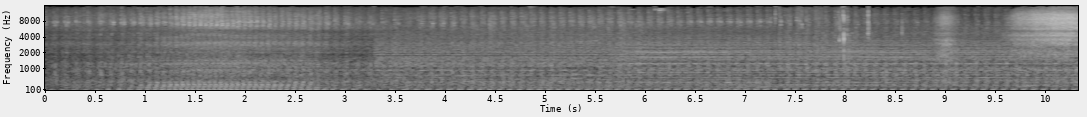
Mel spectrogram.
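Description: Royal Enfield motorcycle engine running at riding speed with an even, rapid pulse, with background music over it.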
